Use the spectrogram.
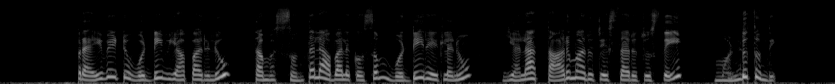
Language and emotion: Telugu, disgusted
